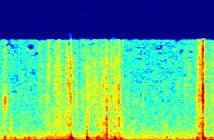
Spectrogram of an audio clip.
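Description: Hamster rustling and scratching in shredded paper bedding inside a plastic carrier, close to the microphone: quiet, scattered ticks and crackles.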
